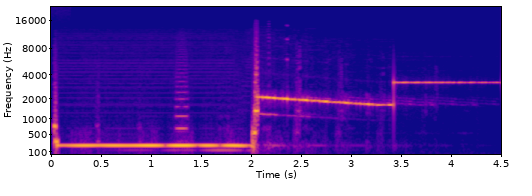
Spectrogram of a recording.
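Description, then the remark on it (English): A short Moog synthesizer news sting: a low, steady electronic drone, then a sudden leap to a bright high tone that slides slightly downward before stepping up to a sustained piercing note. No voices. “Um, that's actually it's actually a Moog sound effect, if, if anyone uh, cares to know.”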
